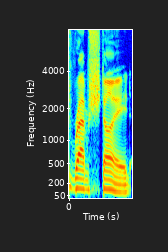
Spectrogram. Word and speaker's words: Rammstein: It is Rammstein. And you can always tell in German, with an IE and an EI, what it is, because you pronounce the last letter.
